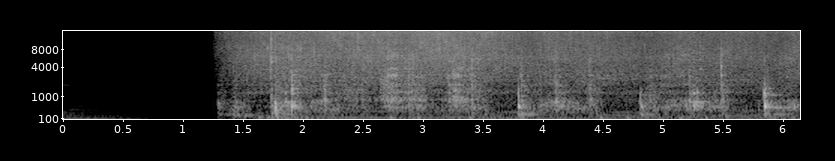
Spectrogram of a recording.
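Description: The tail of background music fades out in the first second; after a short silence, a wooden spoon stirs diced potatoes, bacon and flour in a hot pot, with steady sizzling underneath and repeated sharp scrapes and knocks of the spoon against the pot, the loudest sounds. The flour is cooking in the butter and fat before the liquid goes in.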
